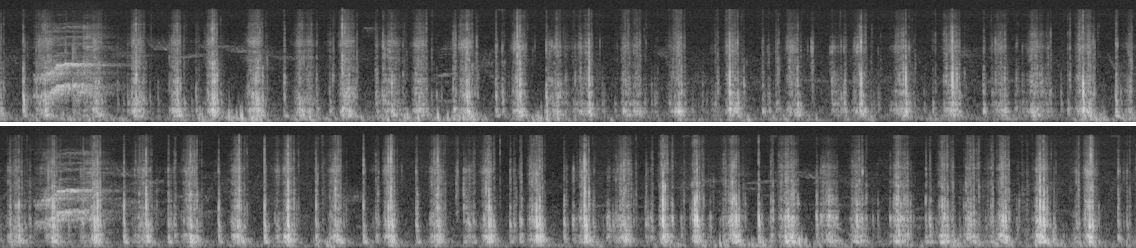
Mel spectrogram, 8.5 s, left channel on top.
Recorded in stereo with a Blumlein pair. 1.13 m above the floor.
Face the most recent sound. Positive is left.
turn(degrees=35)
